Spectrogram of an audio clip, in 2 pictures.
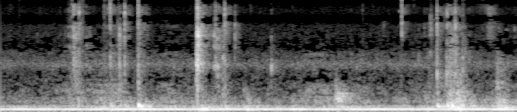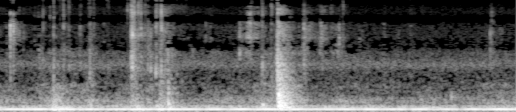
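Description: A solid rectangular bar of soap with brown, white and purple stripes, held in one long-nailed hand, is carved and scraped with an orange utility knife blade. Short, crisp scraping and cutting strokes crackle brightly over a steady low hum.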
